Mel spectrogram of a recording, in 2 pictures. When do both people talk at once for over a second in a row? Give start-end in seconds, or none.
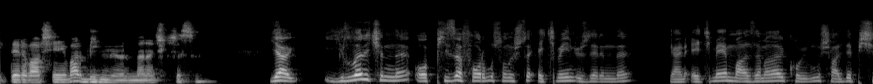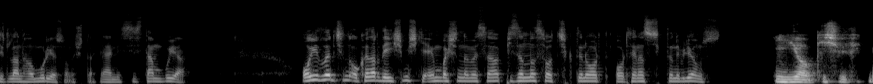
none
